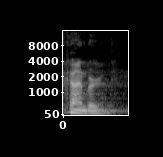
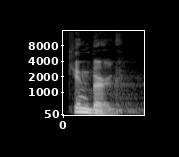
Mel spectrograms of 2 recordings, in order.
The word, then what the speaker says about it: Kinberg: my singing name correctly dr. Cohn Berg am i am i pronouncing your name correctly Kinberg see I knew there was a good chance I had that wrong so forgive me dr.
